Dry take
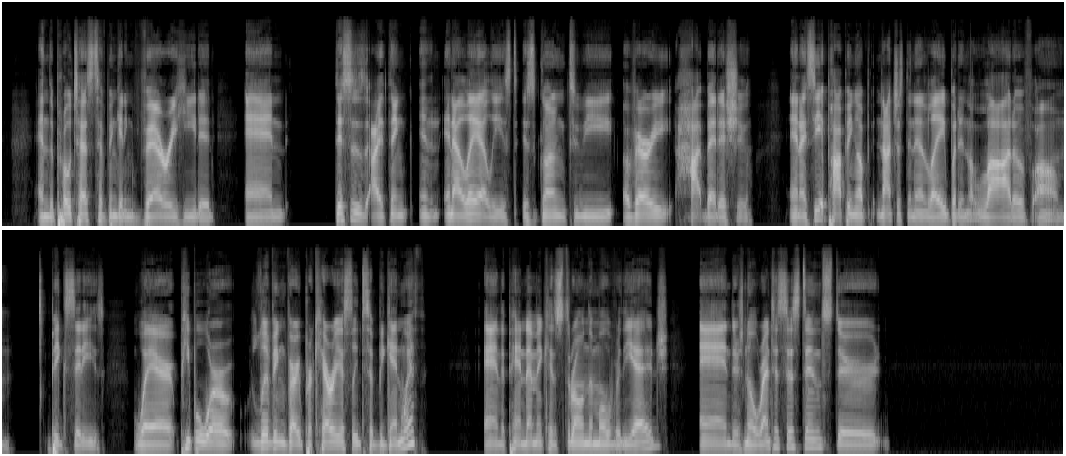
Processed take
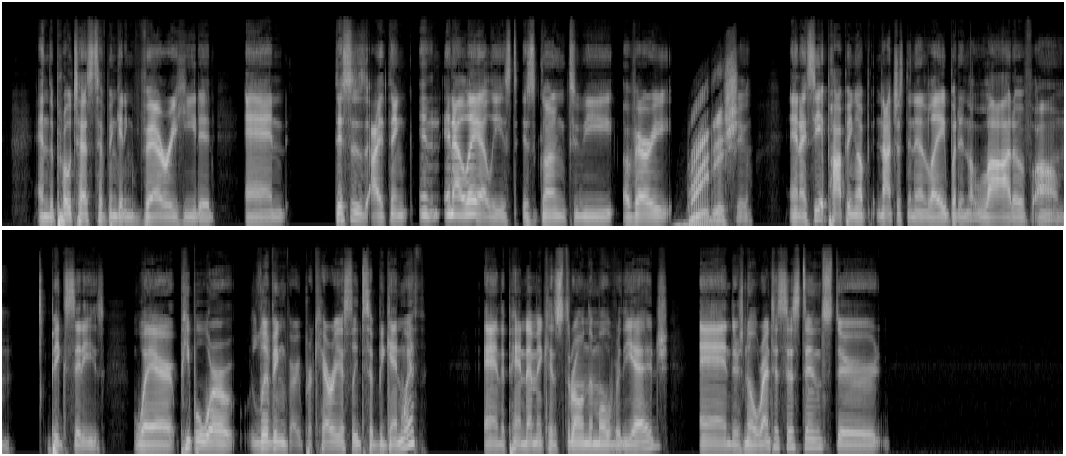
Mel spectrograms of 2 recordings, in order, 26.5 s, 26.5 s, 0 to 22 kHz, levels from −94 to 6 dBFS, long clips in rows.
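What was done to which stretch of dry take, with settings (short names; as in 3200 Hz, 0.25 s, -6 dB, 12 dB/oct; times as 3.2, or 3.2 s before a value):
5.12–5.93 comb 3.8 ms, depth 81%
8.37 tape start 0.85 s
16.85–17.75 fade in, from -18.5 dB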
